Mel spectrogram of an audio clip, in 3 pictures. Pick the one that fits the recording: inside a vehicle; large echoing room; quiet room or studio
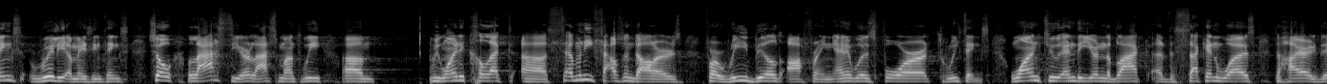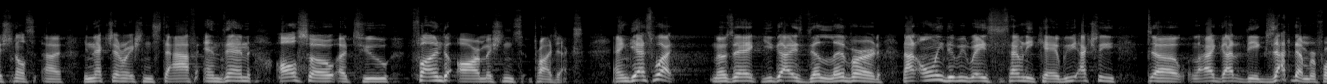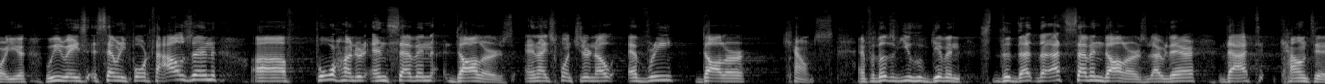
large echoing room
